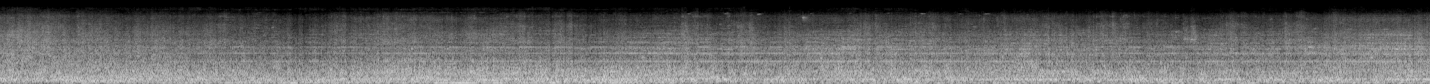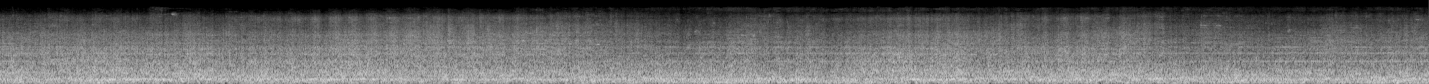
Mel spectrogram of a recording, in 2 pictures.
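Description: Loaded flatcars of a freight train rolling steadily past at close range, a continuous rumble with the wheels clattering over the rails.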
